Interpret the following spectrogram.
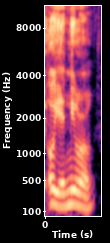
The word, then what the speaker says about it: Oyeniran: Femi Oyeniran.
